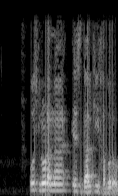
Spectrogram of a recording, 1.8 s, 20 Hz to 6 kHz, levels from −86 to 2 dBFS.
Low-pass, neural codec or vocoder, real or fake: 5.4 kHz; none; real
